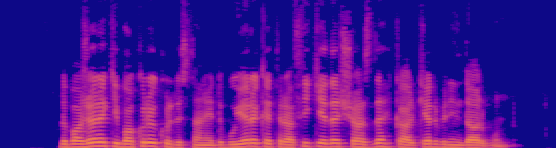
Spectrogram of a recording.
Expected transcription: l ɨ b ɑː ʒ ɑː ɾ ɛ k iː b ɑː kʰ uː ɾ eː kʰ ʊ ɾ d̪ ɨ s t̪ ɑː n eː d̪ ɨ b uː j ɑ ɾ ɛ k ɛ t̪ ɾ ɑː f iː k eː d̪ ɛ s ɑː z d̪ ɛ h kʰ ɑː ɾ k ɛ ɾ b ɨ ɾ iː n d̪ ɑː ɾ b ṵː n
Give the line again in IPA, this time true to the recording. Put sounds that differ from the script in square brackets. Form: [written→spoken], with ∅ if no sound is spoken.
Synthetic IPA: l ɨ b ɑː ʒ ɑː ɾ ɛ k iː b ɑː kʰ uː ɾ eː kʰ ʊ ɾ d̪ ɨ s t̪ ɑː n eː d̪ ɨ b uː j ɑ ɾ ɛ k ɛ t̪ ɾ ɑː f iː k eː d̪ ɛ [s→ʃ] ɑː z d̪ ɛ h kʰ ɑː ɾ k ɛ ɾ b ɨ ɾ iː n d̪ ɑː ɾ b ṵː n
